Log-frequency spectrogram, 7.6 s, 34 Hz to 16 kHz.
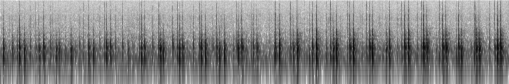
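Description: Short fingernails drum fast taps on a solid wooden tabletop. Around three dozen dry, clicky taps fall in quick, uneven bursts, each with a warm mid-range knock near 460 Hz that dies almost instantly, with a faint bright click on top.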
